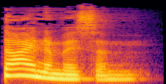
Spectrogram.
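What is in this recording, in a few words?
"dynamism", British English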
